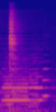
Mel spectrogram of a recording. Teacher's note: apoyando la punta de la lengua en el inicio, en el final de los dientes, en la raíz de los dientes.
